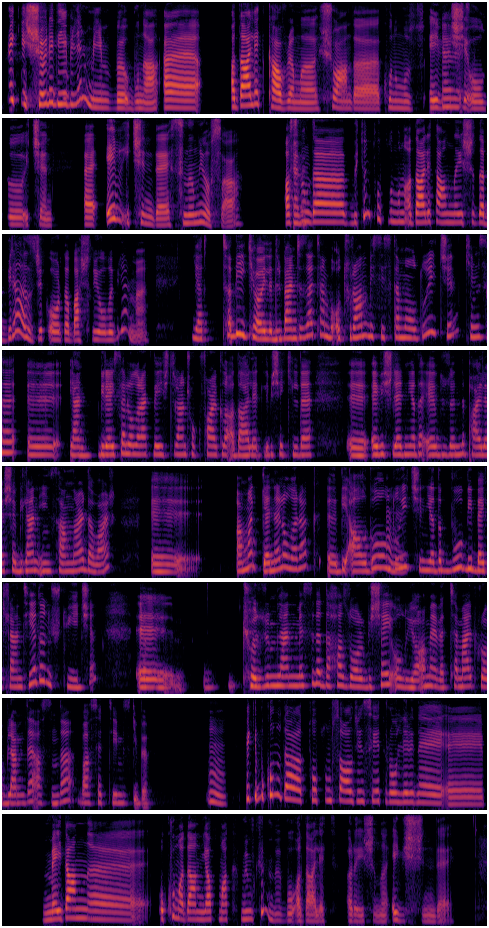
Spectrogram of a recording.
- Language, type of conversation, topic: Turkish, podcast, Ev işleri paylaşımında adaleti nasıl sağlarsınız?
- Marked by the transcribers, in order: none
